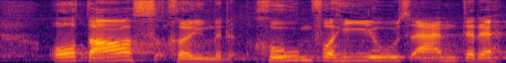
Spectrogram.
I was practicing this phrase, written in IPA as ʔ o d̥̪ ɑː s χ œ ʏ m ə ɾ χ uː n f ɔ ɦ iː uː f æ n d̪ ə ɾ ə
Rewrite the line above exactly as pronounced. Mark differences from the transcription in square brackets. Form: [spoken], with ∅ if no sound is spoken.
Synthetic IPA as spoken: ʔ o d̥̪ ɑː s χ œ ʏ m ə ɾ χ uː [m] f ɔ ɦ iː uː [s] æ n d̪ ə ɾ ə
